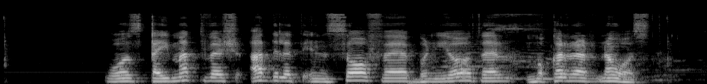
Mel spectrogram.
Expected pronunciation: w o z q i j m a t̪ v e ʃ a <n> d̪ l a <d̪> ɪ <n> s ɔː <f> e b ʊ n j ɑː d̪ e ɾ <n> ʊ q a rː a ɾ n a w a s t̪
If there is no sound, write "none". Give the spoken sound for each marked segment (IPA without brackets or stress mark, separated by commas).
none, t̪, n, f, m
